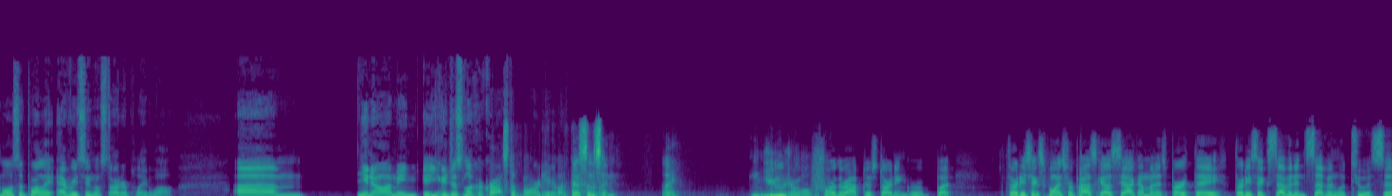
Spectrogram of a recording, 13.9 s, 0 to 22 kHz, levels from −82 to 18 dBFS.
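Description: At 4.9 s, a call bitrate drop forces coarse coding, consistent with about 6 kbps, and cuts highs above 8 kHz. Speech turns muffled and watery to the end.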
